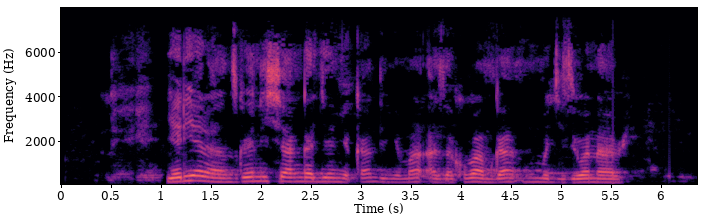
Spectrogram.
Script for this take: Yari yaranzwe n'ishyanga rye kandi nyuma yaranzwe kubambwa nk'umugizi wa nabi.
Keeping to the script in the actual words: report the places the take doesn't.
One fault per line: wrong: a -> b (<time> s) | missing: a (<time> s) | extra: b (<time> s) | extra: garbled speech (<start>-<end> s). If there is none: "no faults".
wrong: yaranzwe -> aza (3.7 s)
